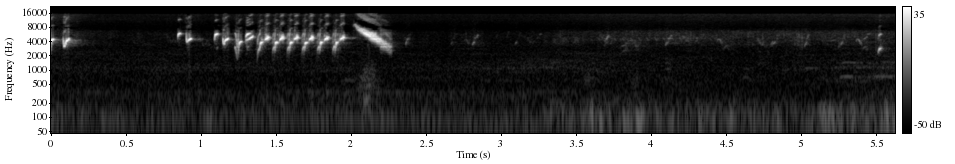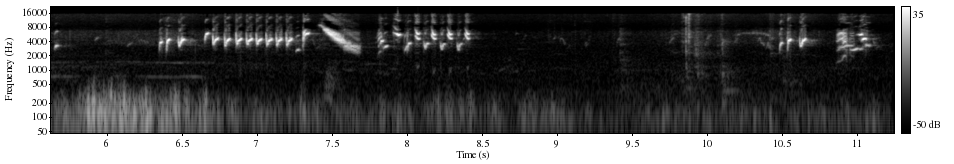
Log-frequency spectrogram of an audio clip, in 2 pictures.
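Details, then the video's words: Goldfinch song in separated bursts of fast tinkling notes and short buzzy trills, with a low rumbling background noise in the middle and gaps of near silence. "أقوى تغريد مقنين"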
